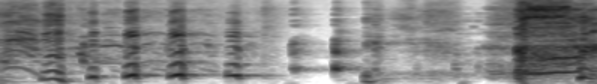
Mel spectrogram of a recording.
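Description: A person coughs and sputters after inhaling hot chocolate into the lungs: a rapid run of short, choking coughs mixed with breathy, laughter-like bursts, ending in a louder, harsher rush of air.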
